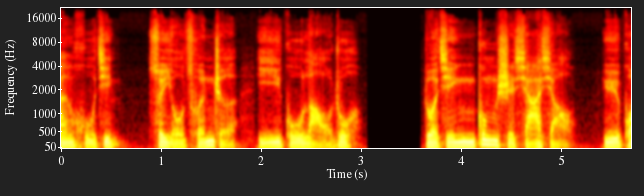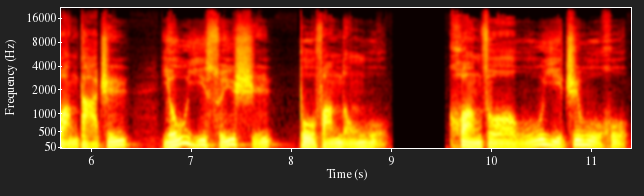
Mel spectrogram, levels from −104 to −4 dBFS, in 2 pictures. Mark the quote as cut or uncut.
uncut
